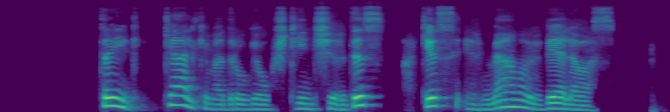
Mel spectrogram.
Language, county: Lithuanian, Utena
